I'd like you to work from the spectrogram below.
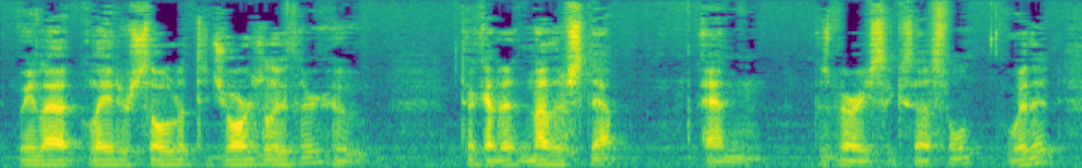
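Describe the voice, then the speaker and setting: Somewhat breathy, a man with an American accent speaks at a very deep, low pitch with fairly even intonation and audible room echo. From Pennsylvania, north of Pittsburgh. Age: 80s+. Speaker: music store owner. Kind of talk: interview. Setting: trade convention.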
